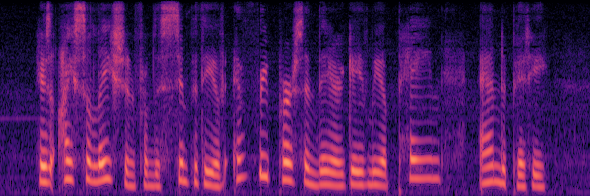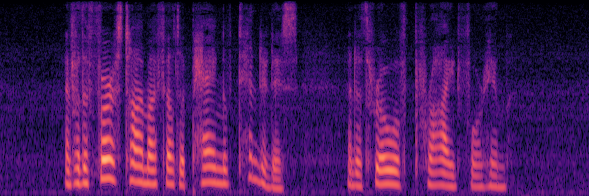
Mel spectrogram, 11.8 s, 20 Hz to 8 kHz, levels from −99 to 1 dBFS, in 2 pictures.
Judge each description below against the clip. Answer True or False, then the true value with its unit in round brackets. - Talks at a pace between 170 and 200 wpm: True (175 wpm)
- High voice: True (210 Hz)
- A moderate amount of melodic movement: False (5.8 semitones)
